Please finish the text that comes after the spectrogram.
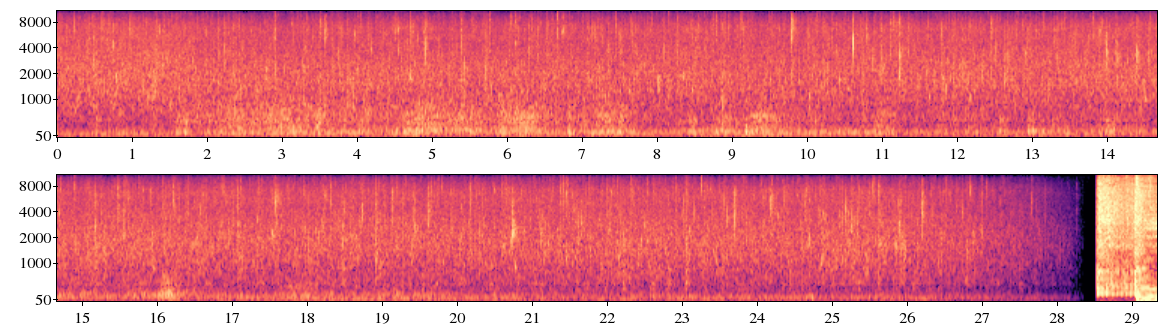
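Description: Steady rain falls continuously with a soft, broad hiss and low rumbling undertones, holding a fairly even level for almost half a minute before cutting off abruptly into a brief louder burst.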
